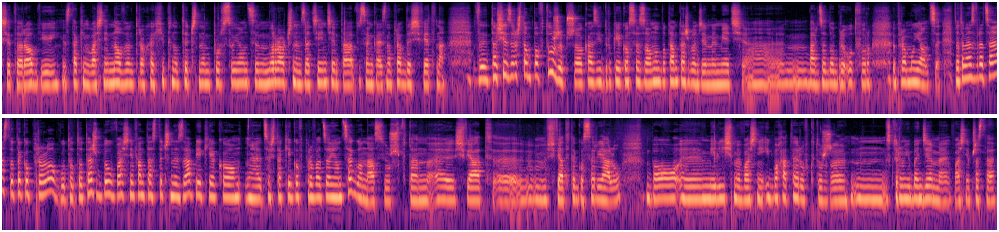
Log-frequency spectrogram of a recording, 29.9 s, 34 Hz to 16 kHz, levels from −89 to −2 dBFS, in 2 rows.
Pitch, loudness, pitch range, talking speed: 190 Hz, -21 LUFS, 180-205 Hz, 140 wpm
